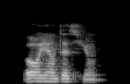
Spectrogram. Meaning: orientation
- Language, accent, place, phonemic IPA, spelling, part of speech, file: French, France, Lyon, /ɔ.ʁjɑ̃.ta.sjɔ̃/, orientation, noun, LL-Q150 (fra)-orientation.wav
